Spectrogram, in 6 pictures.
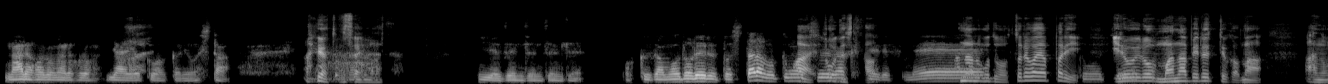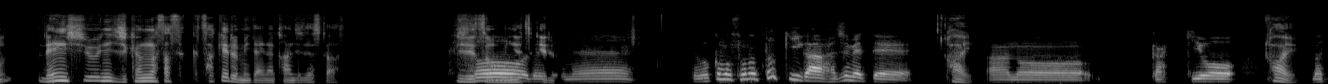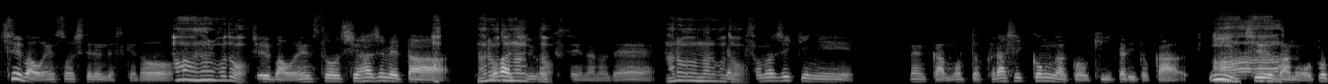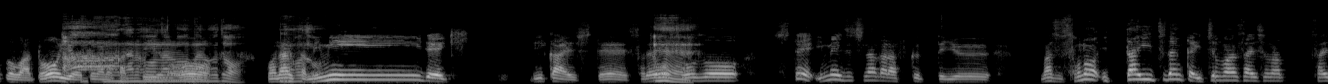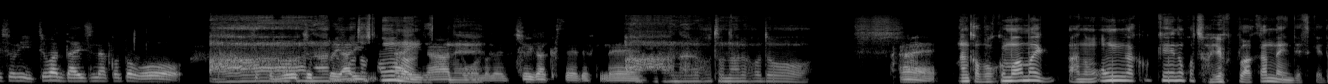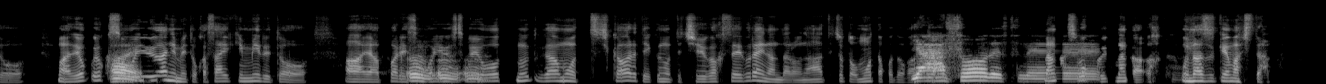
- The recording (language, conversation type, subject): Japanese, unstructured, 人生をやり直せるとしたら、何を変えますか？
- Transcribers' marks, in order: other background noise; lip smack; tapping; chuckle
